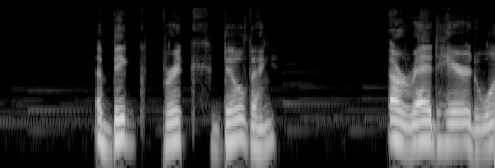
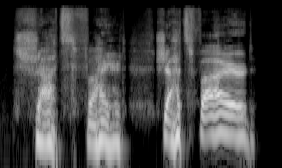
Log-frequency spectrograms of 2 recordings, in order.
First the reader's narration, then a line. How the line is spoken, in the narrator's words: a voice screamed over a radio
